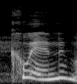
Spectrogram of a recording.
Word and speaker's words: Quinn: Because Quinn, my name, is spelled with two N's.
